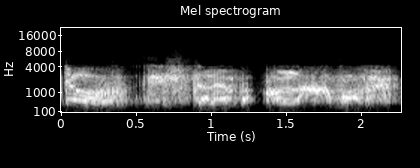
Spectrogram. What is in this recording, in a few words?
damaged pilot, mood low, speech hun; War Thunder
